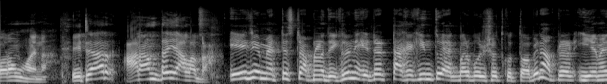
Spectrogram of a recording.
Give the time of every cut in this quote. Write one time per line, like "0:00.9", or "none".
0:02.2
